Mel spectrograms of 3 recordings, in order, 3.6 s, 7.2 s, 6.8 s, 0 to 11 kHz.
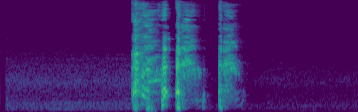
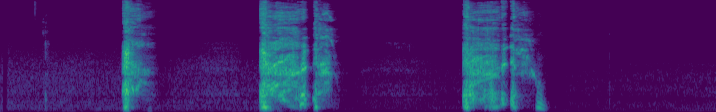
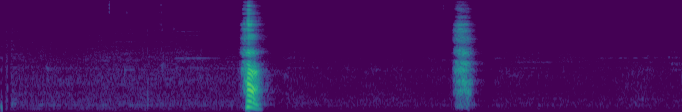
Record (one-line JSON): {"cough_length": "3.6 s", "cough_amplitude": 26543, "cough_signal_mean_std_ratio": 0.31, "three_cough_length": "7.2 s", "three_cough_amplitude": 27678, "three_cough_signal_mean_std_ratio": 0.33, "exhalation_length": "6.8 s", "exhalation_amplitude": 32499, "exhalation_signal_mean_std_ratio": 0.11, "survey_phase": "beta (2021-08-13 to 2022-03-07)", "age": "18-44", "gender": "Male", "wearing_mask": "No", "symptom_runny_or_blocked_nose": true, "symptom_headache": true, "symptom_change_to_sense_of_smell_or_taste": true, "symptom_onset": "3 days", "smoker_status": "Ex-smoker", "respiratory_condition_asthma": false, "respiratory_condition_other": false, "recruitment_source": "Test and Trace", "submission_delay": "2 days", "covid_test_result": "Positive", "covid_test_method": "RT-qPCR", "covid_ct_value": 14.0, "covid_ct_gene": "ORF1ab gene", "covid_ct_mean": 14.1, "covid_viral_load": "24000000 copies/ml", "covid_viral_load_category": "High viral load (>1M copies/ml)"}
